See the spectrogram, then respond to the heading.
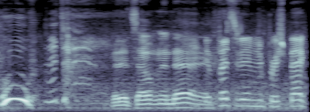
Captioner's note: laughs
